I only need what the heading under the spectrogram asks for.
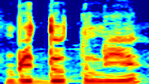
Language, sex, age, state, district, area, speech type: Bengali, male, 18-30, West Bengal, Uttar Dinajpur, urban, spontaneous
